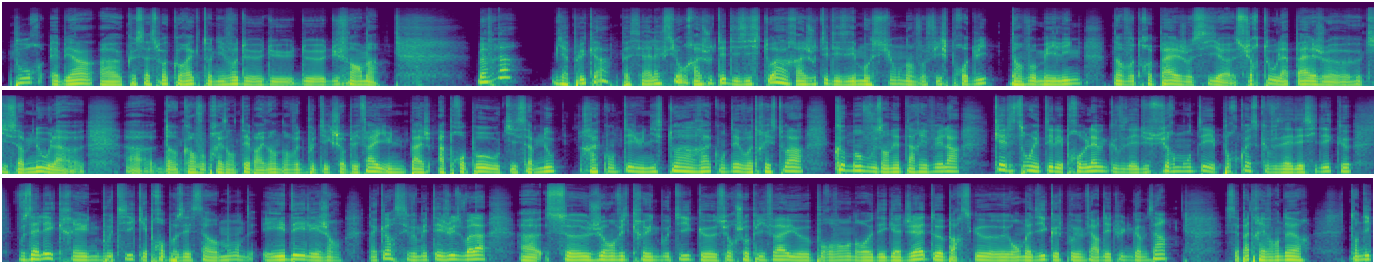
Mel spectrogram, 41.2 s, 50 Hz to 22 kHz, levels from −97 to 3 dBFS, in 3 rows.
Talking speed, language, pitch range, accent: 225 wpm, French, 115-140 Hz, French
